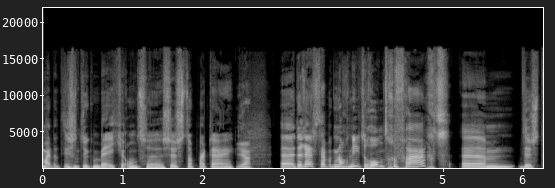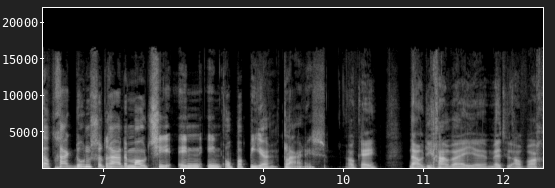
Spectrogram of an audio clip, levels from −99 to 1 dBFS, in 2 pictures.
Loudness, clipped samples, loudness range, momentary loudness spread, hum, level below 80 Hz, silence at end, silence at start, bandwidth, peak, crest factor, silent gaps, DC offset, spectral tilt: -29 LUFS; under 0.1%; 3 LU; 8 LU; none; -64 dBFS; 0 s; 0 s; 17 kHz; -6 dBFS; 24 dB; none; under 0.1%; -4.5 dB/octave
